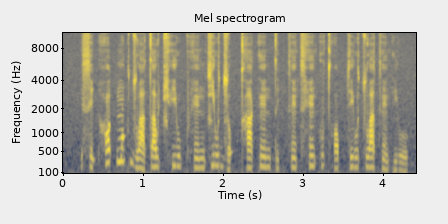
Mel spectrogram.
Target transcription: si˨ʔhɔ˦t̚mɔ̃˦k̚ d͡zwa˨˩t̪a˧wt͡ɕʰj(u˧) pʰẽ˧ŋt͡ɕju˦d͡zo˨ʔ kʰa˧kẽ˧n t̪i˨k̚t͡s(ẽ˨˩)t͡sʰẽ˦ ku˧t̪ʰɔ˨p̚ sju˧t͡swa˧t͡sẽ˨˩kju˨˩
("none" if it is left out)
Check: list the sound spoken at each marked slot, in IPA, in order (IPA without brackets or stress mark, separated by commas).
u˧, ẽ˧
